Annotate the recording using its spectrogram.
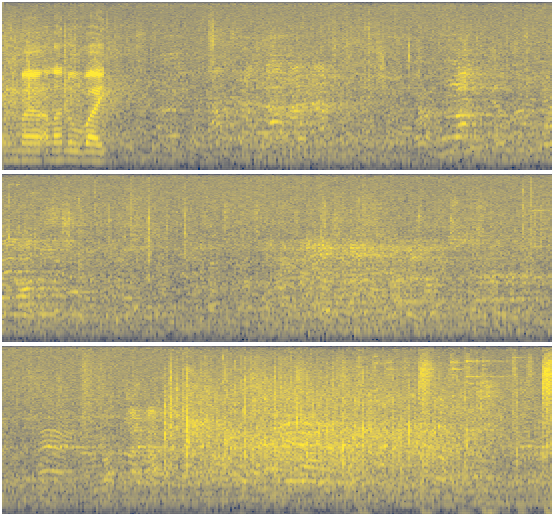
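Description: A crowd murmurs in a large hall.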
